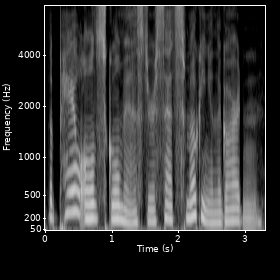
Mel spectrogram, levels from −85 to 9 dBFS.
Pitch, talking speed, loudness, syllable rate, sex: 175 Hz, 165 wpm, -17 LUFS, 4.1 syllables/s, female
